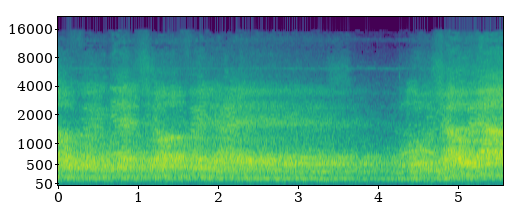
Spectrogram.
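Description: A large crowd of men chants loudly together in a big echoing hall.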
